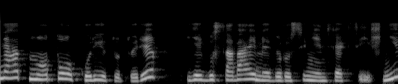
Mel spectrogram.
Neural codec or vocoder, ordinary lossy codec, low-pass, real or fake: codec, 24 kHz, 3.1 kbps, DualCodec; Opus, 64 kbps; 7.2 kHz; fake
